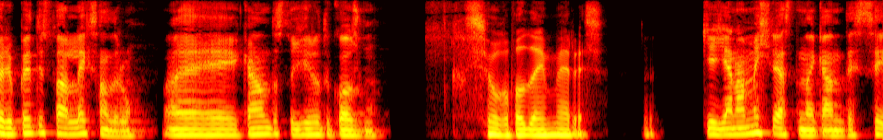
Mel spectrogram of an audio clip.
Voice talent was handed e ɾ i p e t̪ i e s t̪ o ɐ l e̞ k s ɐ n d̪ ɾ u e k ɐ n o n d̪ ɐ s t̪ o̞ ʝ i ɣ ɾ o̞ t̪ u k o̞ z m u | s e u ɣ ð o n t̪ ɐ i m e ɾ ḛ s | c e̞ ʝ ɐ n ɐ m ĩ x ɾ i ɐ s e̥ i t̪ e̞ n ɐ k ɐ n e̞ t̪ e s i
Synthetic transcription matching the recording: e ɾ i p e t̪ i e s t̪ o ɐ l e̞ k s ɐ n d̪ ɾ u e k ɐ n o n d̪ ɐ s t̪ o̞ ʝ i ɾ o̞ t̪ u k o̞ z m u | s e o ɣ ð o n d̪ ɐ i m e ɾ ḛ s | c e̞ ʝ ɐ n ɐ m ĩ x ɾ i ɐ s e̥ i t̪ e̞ n ɐ k ɐ n e̞ t̪ e s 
